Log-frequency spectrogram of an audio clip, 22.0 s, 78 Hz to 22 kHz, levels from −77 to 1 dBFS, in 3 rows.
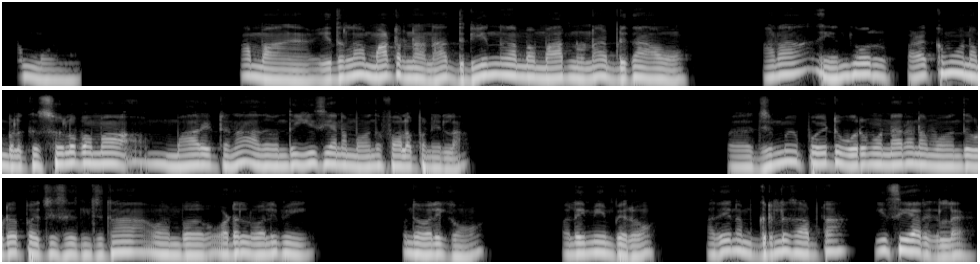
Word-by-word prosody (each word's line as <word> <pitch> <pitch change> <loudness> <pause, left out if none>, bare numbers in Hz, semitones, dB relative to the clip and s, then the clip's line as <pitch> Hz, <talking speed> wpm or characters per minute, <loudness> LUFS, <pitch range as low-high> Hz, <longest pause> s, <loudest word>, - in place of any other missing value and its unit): ஆமாங்க. 120 -5 -3 1.3
ஆமாங்க. 125 -6 +1 0.2
இதெல்லாம் 150 +5 +2
மாற்றம் 155 0 +1
என்னன்னா, 130 -1 +1
திடீர்ன்னு 165 +9 +2
நம்ம 150 -1 +2
மாறுனோம்ன்னா 140 +1 +1
இப்படி 130 0 0
தான் 135 -2 +1
ஆவும். 120 -1 -1 0.6
ஆனா, 165 +4 +1 0.4
எந்த 155 +5 +1
ஒரு 165 -3 0 0.2
பழக்கமும் 170 +6 0
நம்பளுக்கு 135 -2 +1
சுலபமா 165 0 +3 0.5
மாறிட்டோன்னா, 145 +2 +1
அத 140 - +1
வந்து 140 +2 +1
ஈஸியா 160 -1 +1
நம்ம 135 -2 +1
வந்து 135 -1 -1
ஃபாலோ 130 -1 +2
பண்ணிறலாம். 120 +2 -2 1.9
இப்ப 130 -1 -5 0.2
ஜிம்முக்கு 170 +7 +1
போய்ட்டு 160 0 +1
1 150 - +2
மணி 150 -1 +2
நேரம் 160 +1 +1
நம்ம 140 -2 +1
வந்து 135 +1 0
உடற்பயிற்சி 140 -1 0
செஞ்சுதான், 130 +4 0 0.3
நம்ப 130 0 +1 0.3
உடல் 145 +1 +1
வலிமை 140 0 +1 0.8
கொஞ்சம் 140 -3 +1
வலிக்கும். 120 -3 -1 0.7
வலிமையும் 140 0 +1
பெரும். 125 +4 0 0.4
அதே 155 +5 0
நம்ப 155 -4 0
கிரில்லு 155 +4 +1
சாப்பிட்டா, 145 +4 -1 0.4
ஈஸியா 175 0 +2
இருக்குல்ல! 120 0 -1
140 Hz, 130 wpm, -22 LUFS, 130-155 Hz, 1.9 s, சுலபமா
